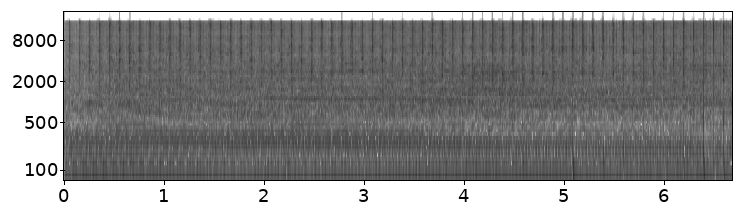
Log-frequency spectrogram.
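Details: GM 3800 L67 V6 at rough idle with a sharp, steady ticking about three times a second, crisp and rhythmic: exhaust leak.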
